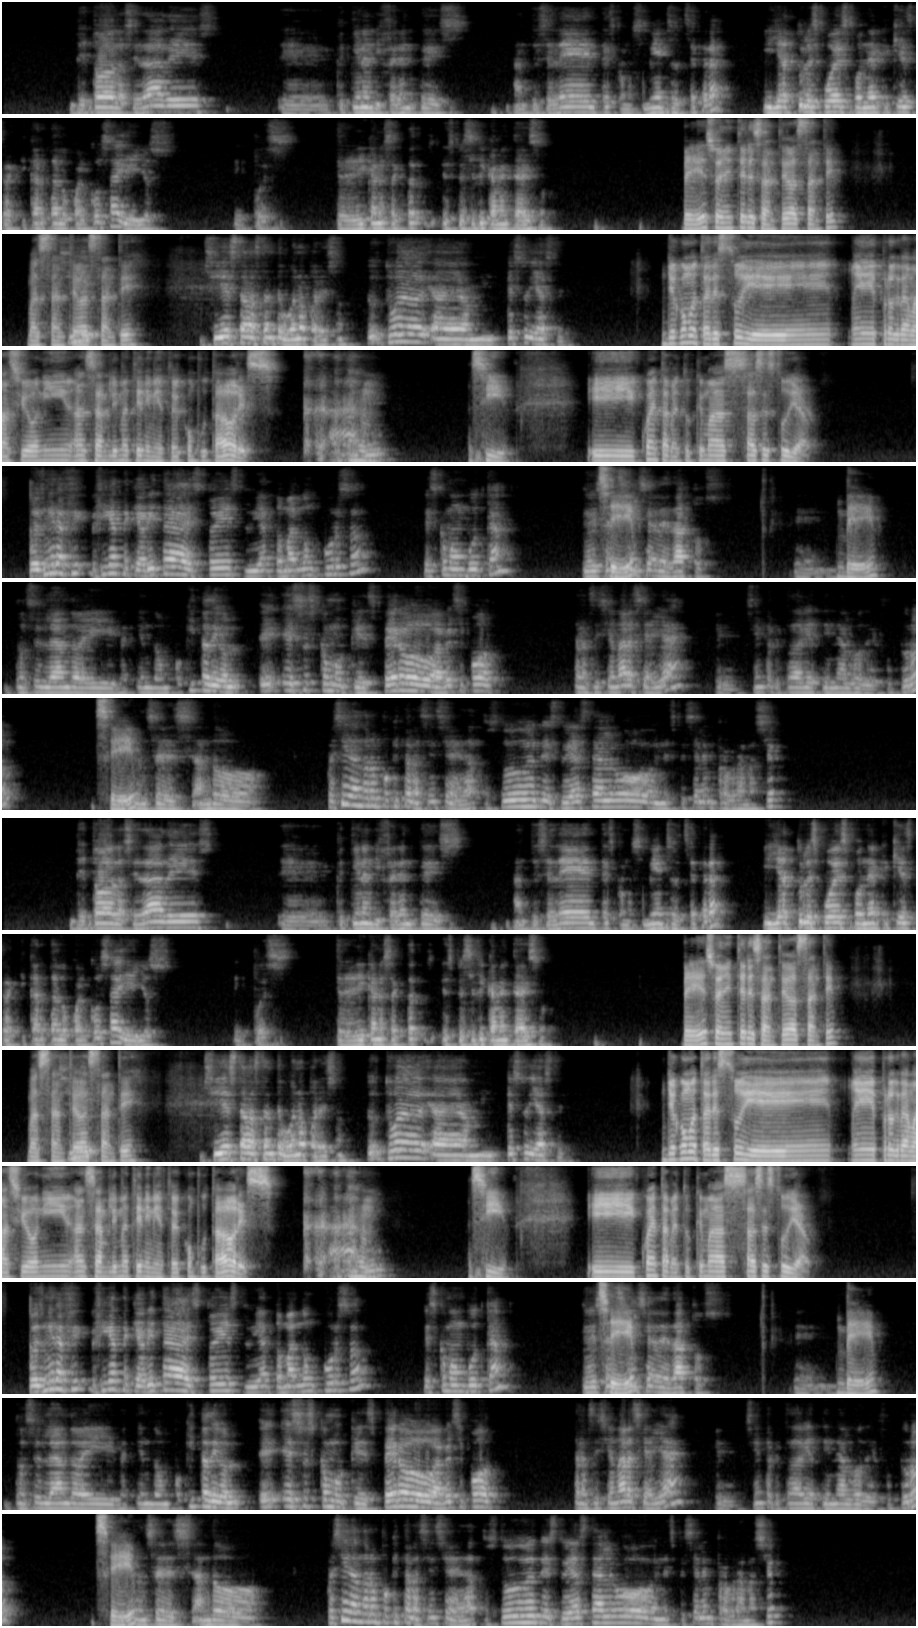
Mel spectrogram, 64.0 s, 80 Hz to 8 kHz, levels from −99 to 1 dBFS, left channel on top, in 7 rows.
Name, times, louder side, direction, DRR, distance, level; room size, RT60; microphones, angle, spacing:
voice 1, 0.7-2.1 2.8-4.6 5.1-7.2 7.6-10.8 11.5-12.0 12.5-14.6 18.8-19.2 20.3-23.8 30.7-31.2 36.8-40.2 40.8-41.6 42.4-43.6 44.5-44.9 45.8-50.6 51.4-52.5 52.8-54.9 56.0-57.4 58.1-62.5, right 1 dB, 80° right, 2.5 m, -30 dB
voice 2, 16.0-17.5 18.5-19.6 24.9-30.1 30.4-31.1 32.1-35.5 42.5-42.9 44.9-45.3 55.8-56.2, right 4 dB, 35° right, 0.7 m, -23 dB
13.5 x 5.6 x 3.6 m
head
